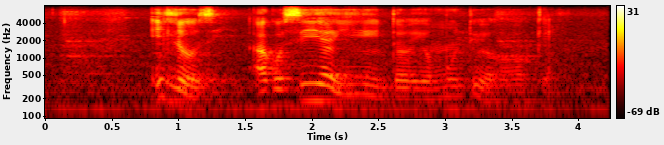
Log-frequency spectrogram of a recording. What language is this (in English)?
South Ndebele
